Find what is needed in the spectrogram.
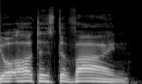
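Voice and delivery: put-on slow, poorly done French accent. Imagining a french woman praising the speaker's art, in a bad french accent. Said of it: "I can't do a good French accent".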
